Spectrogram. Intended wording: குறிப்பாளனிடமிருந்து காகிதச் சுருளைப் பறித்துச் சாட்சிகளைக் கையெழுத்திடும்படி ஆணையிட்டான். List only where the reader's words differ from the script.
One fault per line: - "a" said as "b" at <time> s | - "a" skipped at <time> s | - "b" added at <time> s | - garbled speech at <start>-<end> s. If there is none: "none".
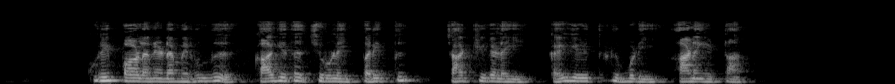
none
